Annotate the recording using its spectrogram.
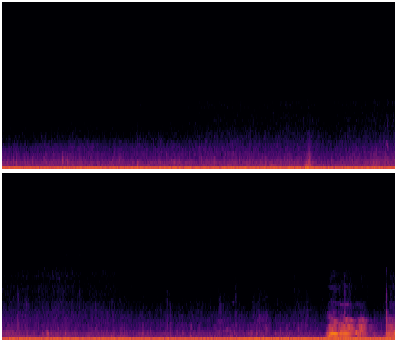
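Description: Wind rumbles steadily and gusts outdoors.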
